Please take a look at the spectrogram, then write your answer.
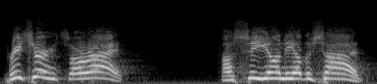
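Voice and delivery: high, loud called-back reassurance; condemned man calling to the preacher; retold yell. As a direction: shout it back down the hall. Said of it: "He yelled".

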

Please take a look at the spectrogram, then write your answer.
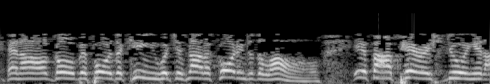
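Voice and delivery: loud, high, defiant declaration; impassioned preacher acting out Esther; dramatic. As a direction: proclaim Esther's resolve with force. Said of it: "Esther responded so dramatically".

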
